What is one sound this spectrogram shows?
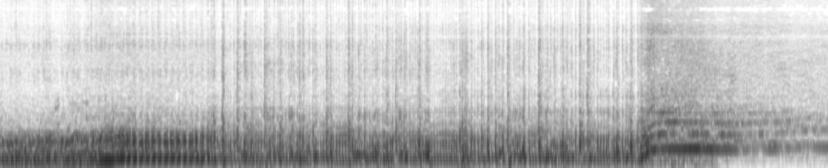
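A drag racing motorcycle engine roars loudly and revs up.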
